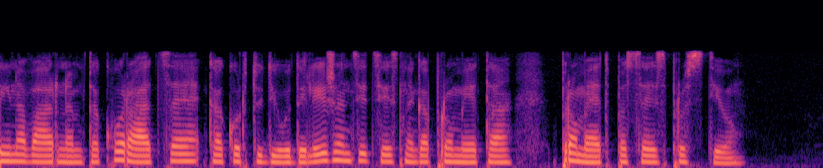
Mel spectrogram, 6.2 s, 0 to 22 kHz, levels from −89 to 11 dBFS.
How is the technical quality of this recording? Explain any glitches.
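Poor throughout the speech. It sounds dull and muffled, with nothing above 6.2 kHz, and a gurgling, granular roughness runs through it. The likely cause is heavy MP2 compression at a low bitrate, which fits around 48 kbps. The coder shuts off its upper sub-bands, switches bands on and off so they flicker, and quantises the remaining bands coarsely.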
